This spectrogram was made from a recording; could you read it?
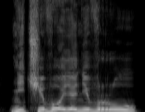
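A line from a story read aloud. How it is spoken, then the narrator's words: Shouting. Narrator (Russian): крикнула Диба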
